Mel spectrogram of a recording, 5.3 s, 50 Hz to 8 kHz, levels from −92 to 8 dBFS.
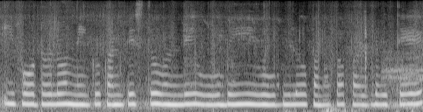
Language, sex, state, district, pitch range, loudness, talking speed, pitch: Telugu, female, Andhra Pradesh, Chittoor, 255-265 Hz, -11 LUFS, 100 wpm, 260 Hz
